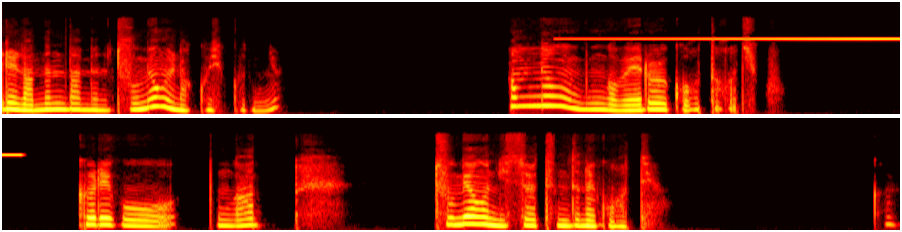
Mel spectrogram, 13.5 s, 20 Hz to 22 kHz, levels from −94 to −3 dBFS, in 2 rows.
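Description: From 4.13 to 6.92 s there's loudspeaker feedback squeal: the mic is hearing its own speaker, and the loop gain tops one at 5.6 kHz. That tone swells over about two seconds into a piercing whistle sitting only a little below the speech.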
